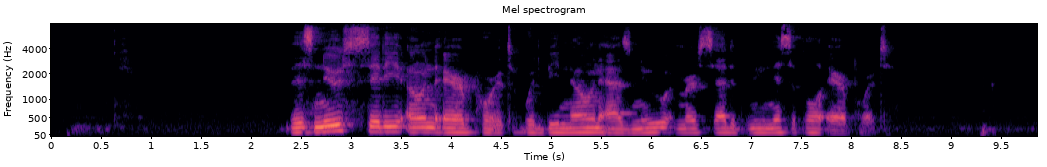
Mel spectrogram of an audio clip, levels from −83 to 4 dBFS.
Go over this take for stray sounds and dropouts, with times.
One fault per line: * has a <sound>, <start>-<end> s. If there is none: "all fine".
all fine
